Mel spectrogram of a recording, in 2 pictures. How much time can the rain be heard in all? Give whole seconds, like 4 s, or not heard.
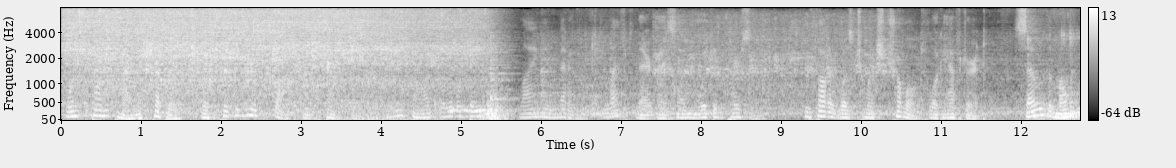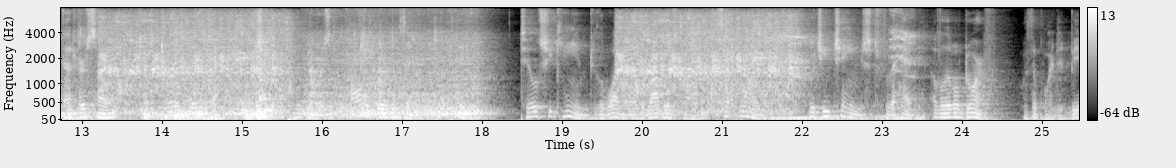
18 s.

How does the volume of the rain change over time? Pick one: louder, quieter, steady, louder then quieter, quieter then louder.
quieter then louder.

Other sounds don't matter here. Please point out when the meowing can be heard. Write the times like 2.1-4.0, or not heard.
21.4-23.4.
